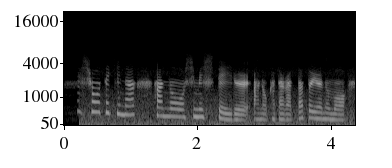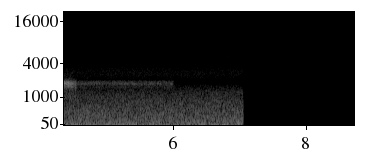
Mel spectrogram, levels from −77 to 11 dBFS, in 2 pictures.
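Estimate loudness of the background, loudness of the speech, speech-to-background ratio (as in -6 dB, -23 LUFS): -47.5 LUFS, -30.5 LUFS, 17.0 dB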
